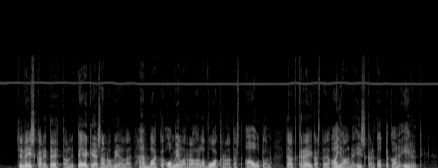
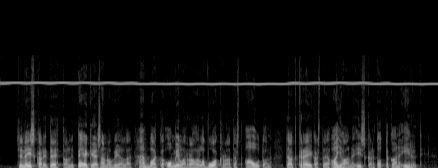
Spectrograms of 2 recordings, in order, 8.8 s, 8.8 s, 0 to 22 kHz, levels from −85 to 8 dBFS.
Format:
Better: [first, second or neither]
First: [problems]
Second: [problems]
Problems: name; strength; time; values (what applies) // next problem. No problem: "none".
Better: first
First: high-pitched whine; faint; throughout; 11 kHz, 35 dB below the speech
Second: high-pitched whine; loud; throughout; 11 kHz, 8 dB below the speech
